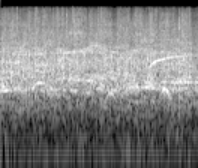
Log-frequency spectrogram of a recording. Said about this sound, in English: father leads the applause.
